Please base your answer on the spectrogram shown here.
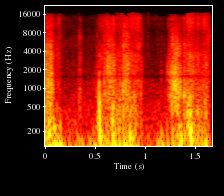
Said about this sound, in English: That is, in fact, the sound of somebody walking in snow.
